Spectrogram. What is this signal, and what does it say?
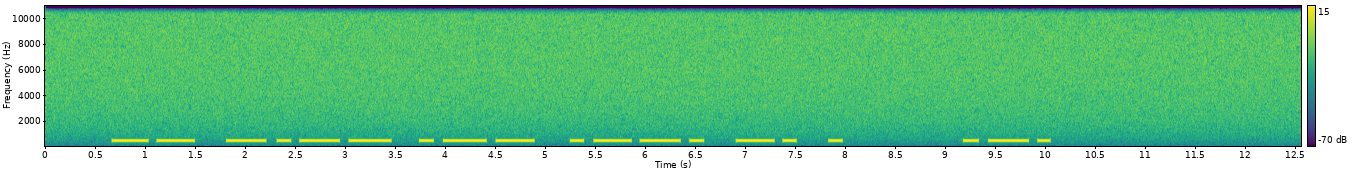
Morse code, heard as a keyed tone, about 10 wpm, 510 Hz. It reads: MYWPNE R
